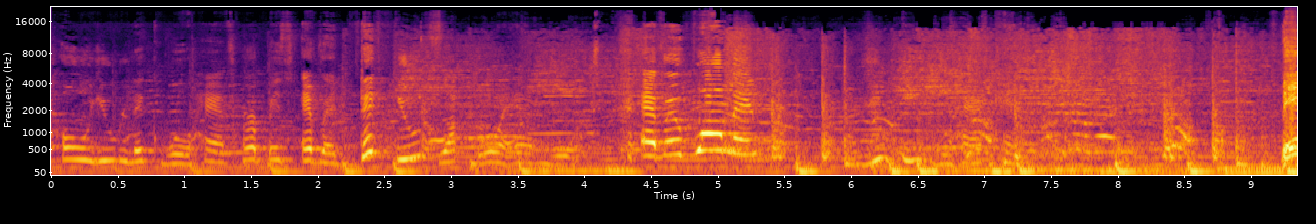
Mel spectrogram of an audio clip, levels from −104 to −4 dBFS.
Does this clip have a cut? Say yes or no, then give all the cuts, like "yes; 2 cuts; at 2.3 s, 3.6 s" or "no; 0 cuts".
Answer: no; 0 cuts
